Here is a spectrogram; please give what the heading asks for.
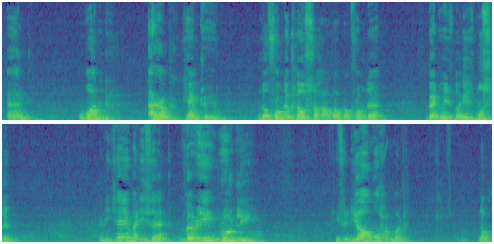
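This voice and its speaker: A man's voice: sits high, a little mellow, slight background noise. A man giving a religious lecture in a mosque, speaking conversationally with frequent "you know" fillers. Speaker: Islamic teacher. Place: mosque prayer hall. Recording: echoey mosque hall, distant mic.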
